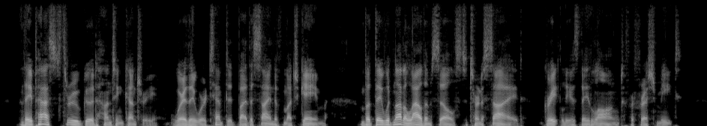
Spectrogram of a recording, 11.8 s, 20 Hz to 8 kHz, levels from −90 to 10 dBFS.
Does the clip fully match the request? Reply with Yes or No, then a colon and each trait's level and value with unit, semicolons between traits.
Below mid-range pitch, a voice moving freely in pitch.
Yes: very low, 90 Hz; wide, 6.0 semitones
